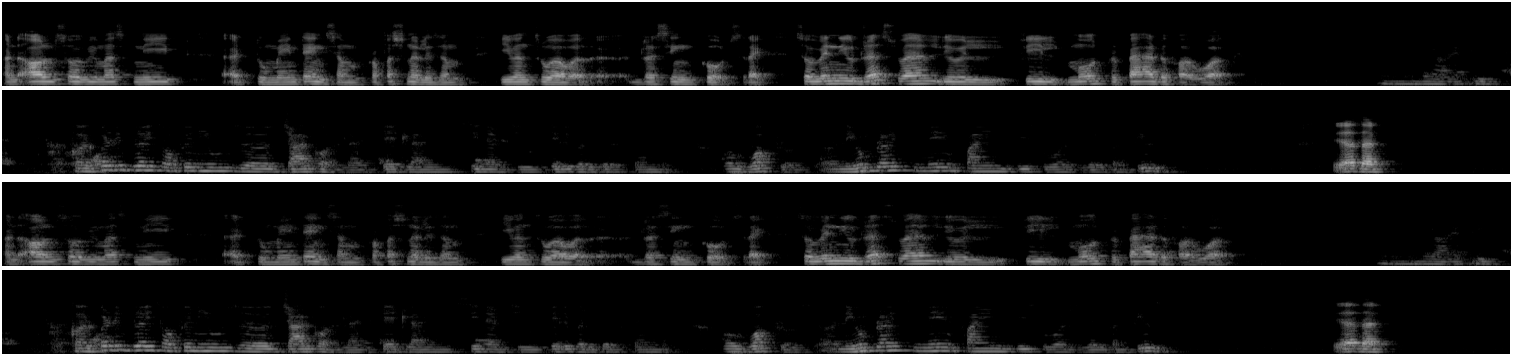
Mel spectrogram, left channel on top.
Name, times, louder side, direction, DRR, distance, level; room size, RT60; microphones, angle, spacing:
voice 1, 0.0-1.7 2.2-4.6 5.0-7.6 8.0-12.3 15.1-15.2 15.5-16.1 28.4-28.8, left 4 dB, 65° left, 0.4 m, -35 dB
voice 2, 13.7-14.9 15.6-21.8 22.0-26.8, right 1 dB, 50° right, 0.8 m, -44 dB
2.5 x 2.1 x 2.4 m
head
